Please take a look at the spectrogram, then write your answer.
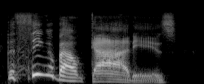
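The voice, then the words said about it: Put-on voice unlike his own. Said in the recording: “he's doing sort of a voice ... different voice than yours ... almost like the same speech patterns as Nick”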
